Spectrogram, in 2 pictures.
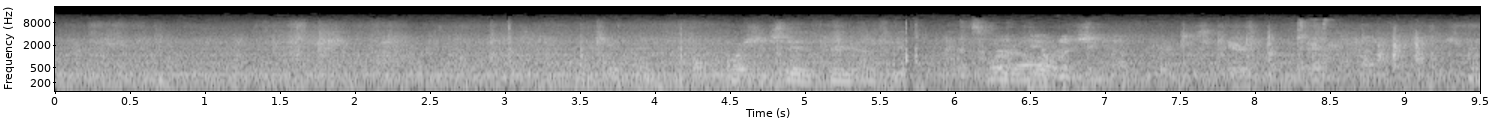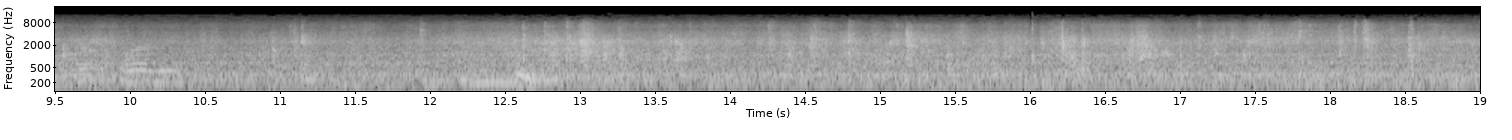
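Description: Several men and women talk at once, a steady murmur of voices.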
